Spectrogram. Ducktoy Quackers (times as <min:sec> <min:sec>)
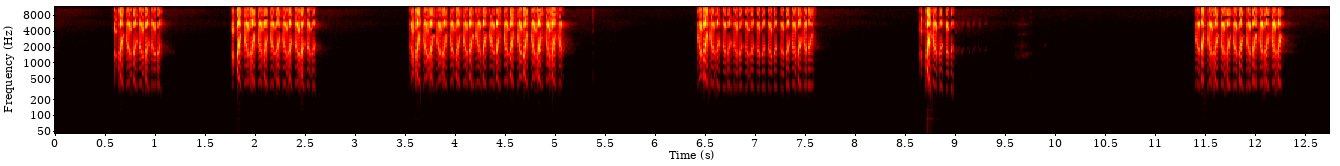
0:00.6 0:01.2, 0:01.8 0:02.7, 0:03.6 0:05.2, 0:06.4 0:07.7, 0:08.6 0:09.1, 0:11.4 0:12.4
